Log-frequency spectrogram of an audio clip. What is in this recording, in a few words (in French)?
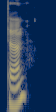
"Tom", French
